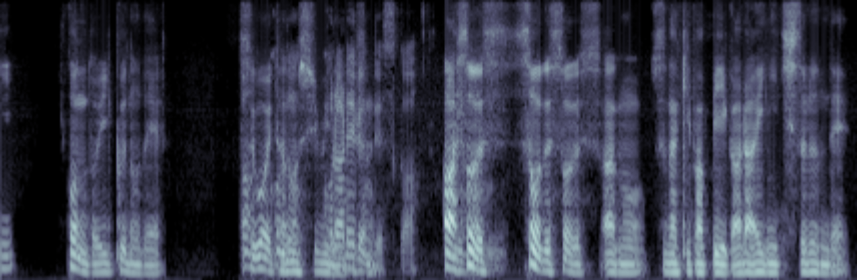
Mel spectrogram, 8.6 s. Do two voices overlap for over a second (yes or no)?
yes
